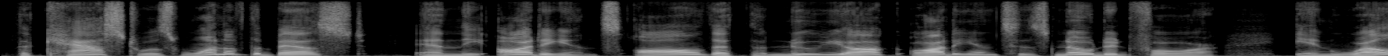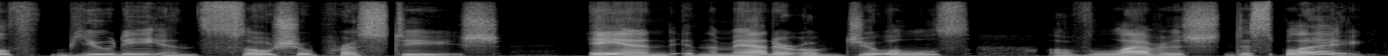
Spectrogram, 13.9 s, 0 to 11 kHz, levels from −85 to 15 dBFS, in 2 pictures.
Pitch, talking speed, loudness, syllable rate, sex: 190 Hz, 145 wpm, -20 LUFS, 4.0 syllables/s, female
